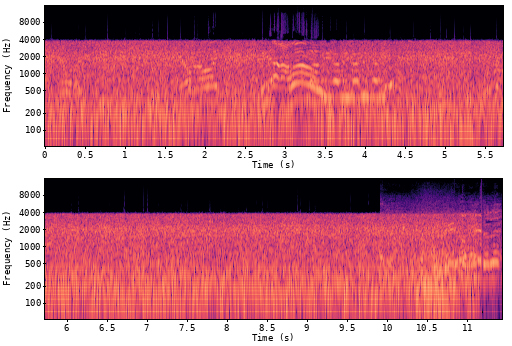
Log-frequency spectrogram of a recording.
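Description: Raging flood water roars loudly and steadily throughout as an aging bridge in Cuba gives way, with a brief creaking groan early on and a splash-like burst near the end, and some indistinct voices carried under the rushing water.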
